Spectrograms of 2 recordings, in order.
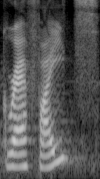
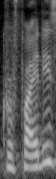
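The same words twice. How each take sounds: First: It is pronounced the way it is spelled. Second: It is pronounced differently from its spelling. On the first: "Looks like graphites" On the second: "but I pronounce it graphites. I believe that's the correct pronunciation"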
